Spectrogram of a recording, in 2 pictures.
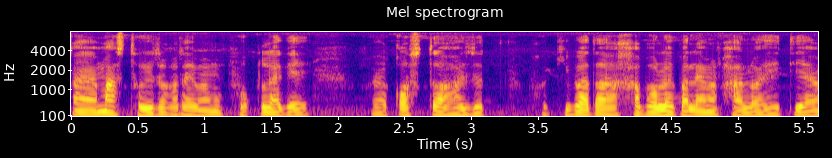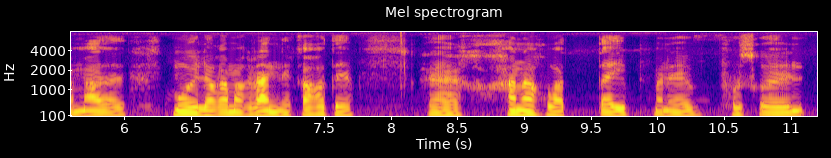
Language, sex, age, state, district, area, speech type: Assamese, male, 30-45, Assam, Morigaon, rural, spontaneous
